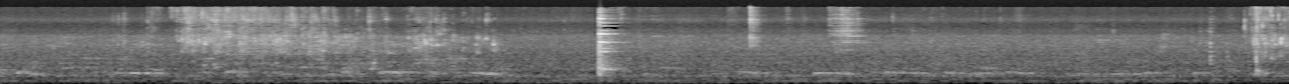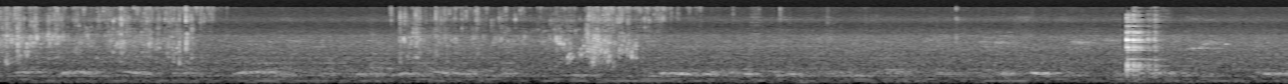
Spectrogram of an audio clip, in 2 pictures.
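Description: Water poured into a cooking pot in a home kitchen, a soft intermittent trickle and splash with faint clinks of metal, heard from close by with no talk.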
